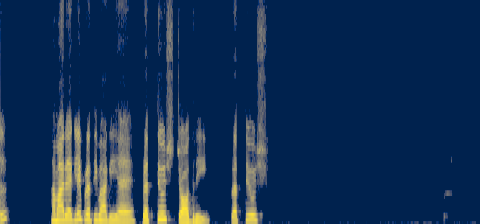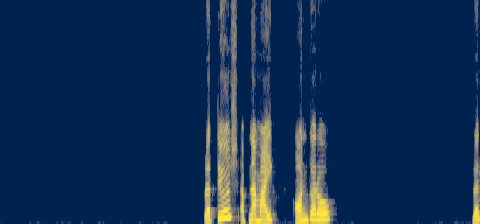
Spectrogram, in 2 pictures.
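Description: A woman speaks calmly into a microphone, with pauses.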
